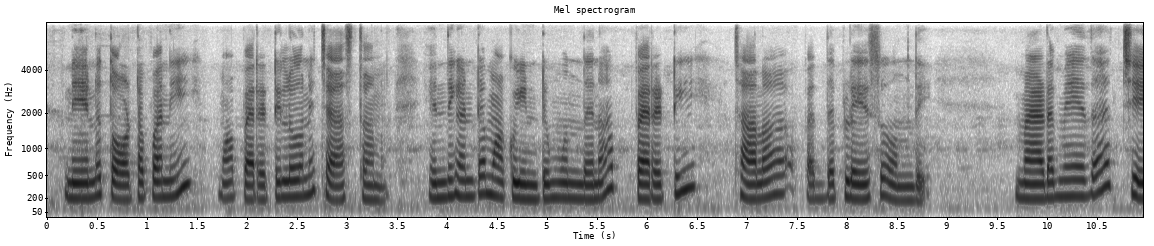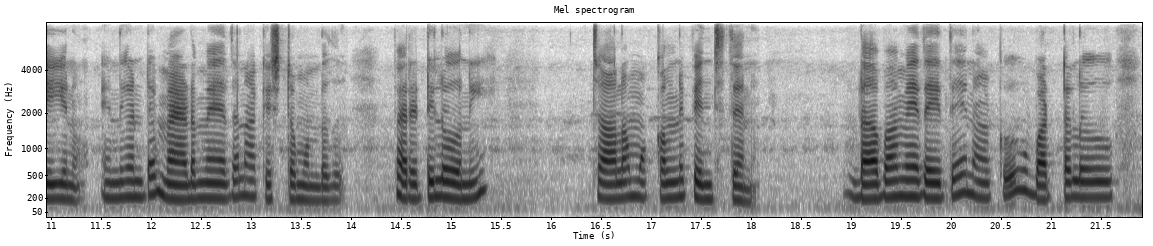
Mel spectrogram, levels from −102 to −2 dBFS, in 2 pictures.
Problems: none marked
